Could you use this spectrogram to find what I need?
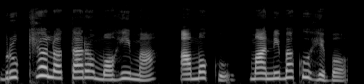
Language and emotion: Odia, neutral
